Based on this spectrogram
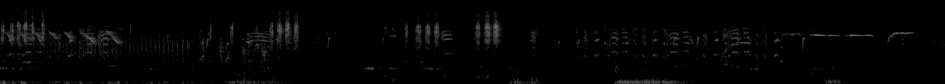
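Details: European goldfinch calls, male and female, played to stir a caged male goldfinch into singing; bright twittering and liquid chirps in bursts, with a few low thumps and a short clear whistle near the end.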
